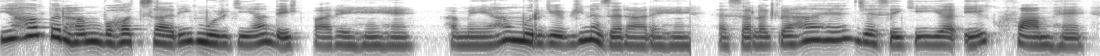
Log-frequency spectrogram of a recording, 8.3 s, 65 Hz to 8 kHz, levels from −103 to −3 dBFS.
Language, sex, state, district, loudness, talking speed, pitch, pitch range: Hindi, female, Bihar, East Champaran, -29 LUFS, 205 wpm, 175 Hz, 165-220 Hz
